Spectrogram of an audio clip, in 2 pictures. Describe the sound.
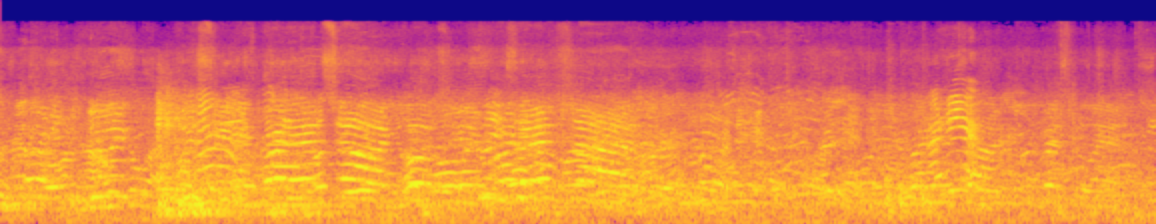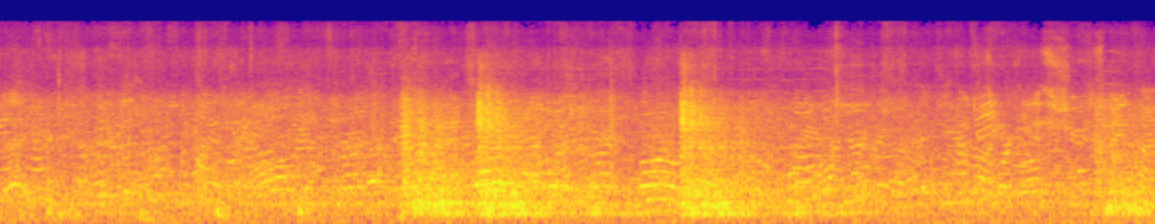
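A steady murmur of crowd chatter after the Fantasmic show has just ended, many overlapping voices blending into a continuous hubbub, with brief louder swells of talk and occasional footsteps.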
